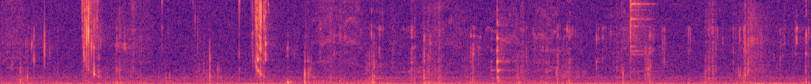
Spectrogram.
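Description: Close-miked chewing of a mouthful of cream of broccoli soup with croutons: wet mouth sounds with a few sharp crunching clicks, the loudest about half a second and just over a second in.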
